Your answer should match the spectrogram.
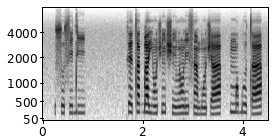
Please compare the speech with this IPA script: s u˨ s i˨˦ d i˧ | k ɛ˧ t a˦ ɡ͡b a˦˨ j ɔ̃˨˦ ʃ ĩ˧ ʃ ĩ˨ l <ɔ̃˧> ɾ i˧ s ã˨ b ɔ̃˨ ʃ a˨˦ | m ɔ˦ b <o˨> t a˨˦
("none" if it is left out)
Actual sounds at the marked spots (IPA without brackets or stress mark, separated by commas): ɔ̃˧, o˦˨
